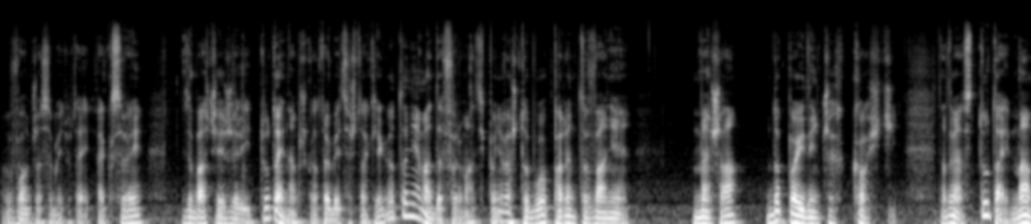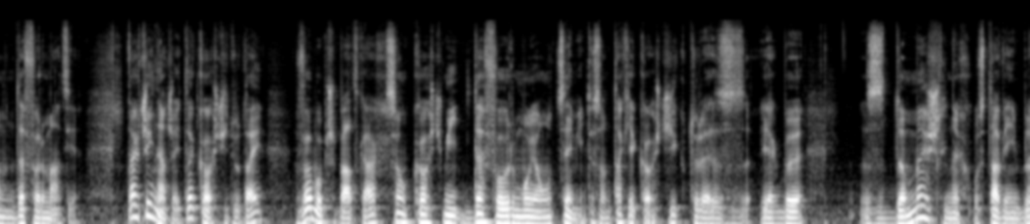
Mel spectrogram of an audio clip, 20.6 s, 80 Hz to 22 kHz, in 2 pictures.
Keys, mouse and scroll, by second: 0.9 click, 1.8 right click, 2.3 r, 3.2 click, 4.2 right click, 4.5 r, 5.0 click, 5.4 middle click, 5.4-5.8 scroll up 1, 7.0 right click, 8.2 right click, 9.4 scroll down 1, 9.8 shift+middle click, 10.6 shift+right click, 11.7 shift+scroll down 1, 11.8 shift+middle click, 17.8-18.2 scroll up 1, 18.4 shift+middle click.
